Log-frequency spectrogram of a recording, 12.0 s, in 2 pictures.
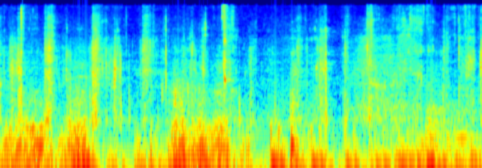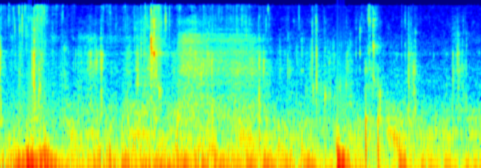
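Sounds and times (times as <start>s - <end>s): wet mouth clicks: 0.0s - 6.7s
chewing food: 0.0s - 12.0s.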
